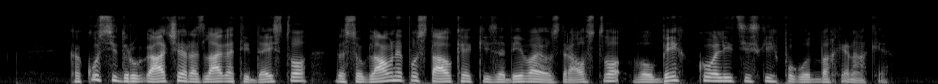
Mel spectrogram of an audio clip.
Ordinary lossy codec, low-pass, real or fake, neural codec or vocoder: none; 9.9 kHz; real; none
